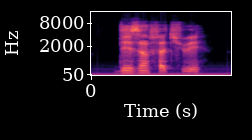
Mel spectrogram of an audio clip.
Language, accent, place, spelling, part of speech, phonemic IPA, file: French, France, Lyon, désinfatuer, verb, /de.zɛ̃.fa.tɥe/, LL-Q150 (fra)-désinfatuer.wav
- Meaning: 1. to disabuse, to undeceive, to dispel the infatuation of 2. to cease being infatuated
